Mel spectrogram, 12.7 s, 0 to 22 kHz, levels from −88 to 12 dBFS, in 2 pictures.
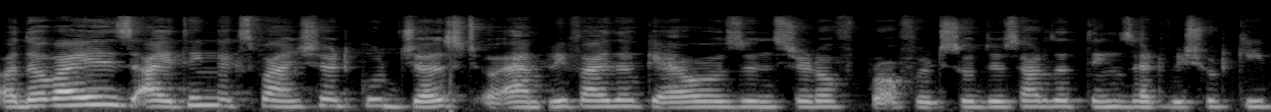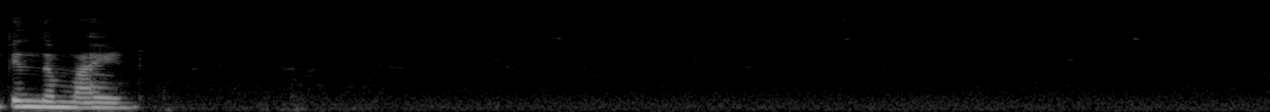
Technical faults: burst of packet loss; short concealed packet loss

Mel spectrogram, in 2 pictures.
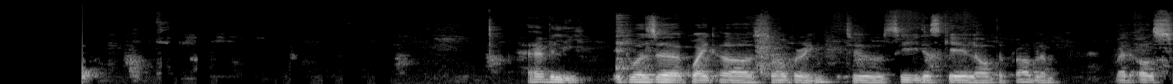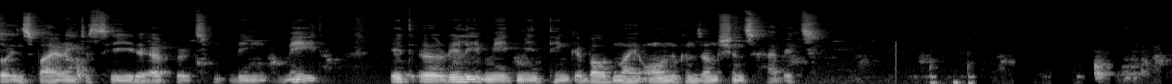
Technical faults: MP3 compression; cut-off start; damaged data in a compressed stream

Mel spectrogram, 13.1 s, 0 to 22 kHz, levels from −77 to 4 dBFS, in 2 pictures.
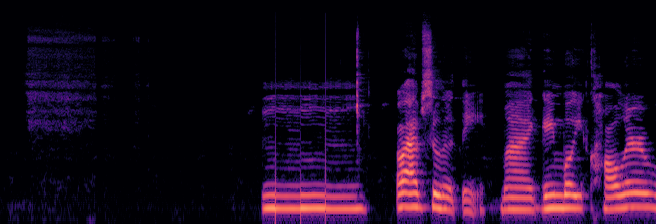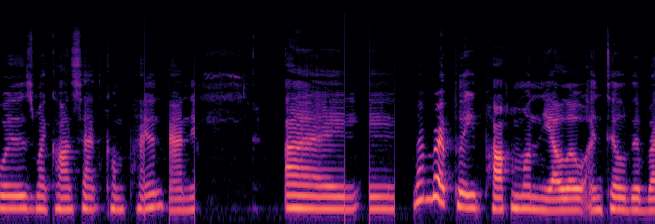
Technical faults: chunks out of order

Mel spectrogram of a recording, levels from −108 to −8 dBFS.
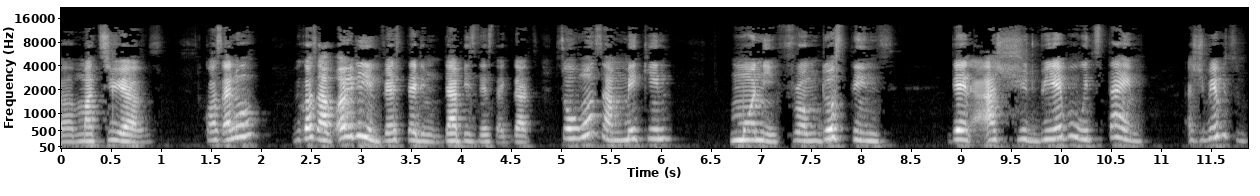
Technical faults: none

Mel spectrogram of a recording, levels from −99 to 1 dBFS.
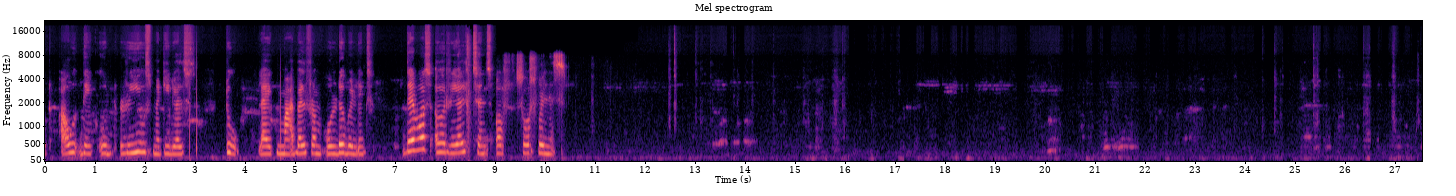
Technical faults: loud pop; call audio freeze; short concealed packet loss; call bitrate drop; jitter buffer speed-up

